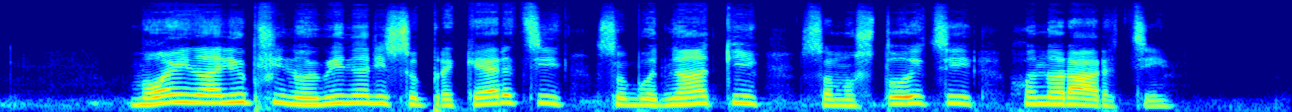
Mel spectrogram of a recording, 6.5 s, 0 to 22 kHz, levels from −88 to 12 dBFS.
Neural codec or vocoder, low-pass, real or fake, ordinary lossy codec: codec, 44.1 kHz, 2.6 kbps, SNAC; none; fake; none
